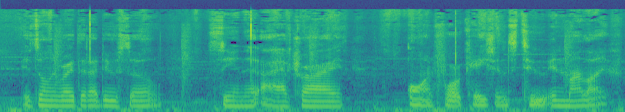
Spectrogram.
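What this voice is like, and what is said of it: Sick-sounding voice. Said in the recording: “Sorry about my voice. I'm actually very sick”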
